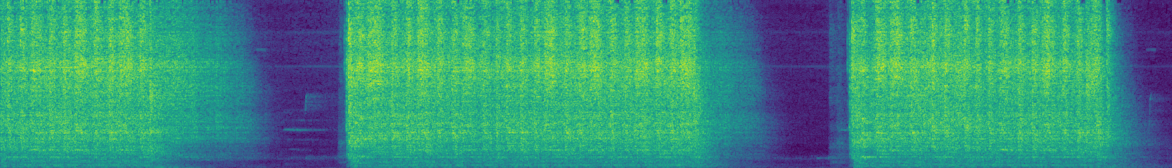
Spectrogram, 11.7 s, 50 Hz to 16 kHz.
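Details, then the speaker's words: Kubota RTV900 diesel UTV (2007 or 2009), bought at auction, was blowing white smoke: repeated long cranking, starter churning steadily, engine never catches; 12 volts and fuel reaching filter, but owner suspects fuel not getting through; crank no start. "Crank her over. Nothing. [Music] Wants to go. Nothing. Hm. Doesn't want to go."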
